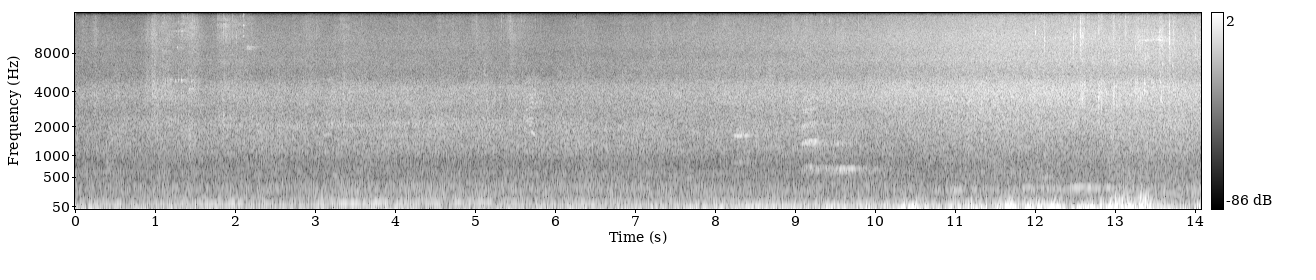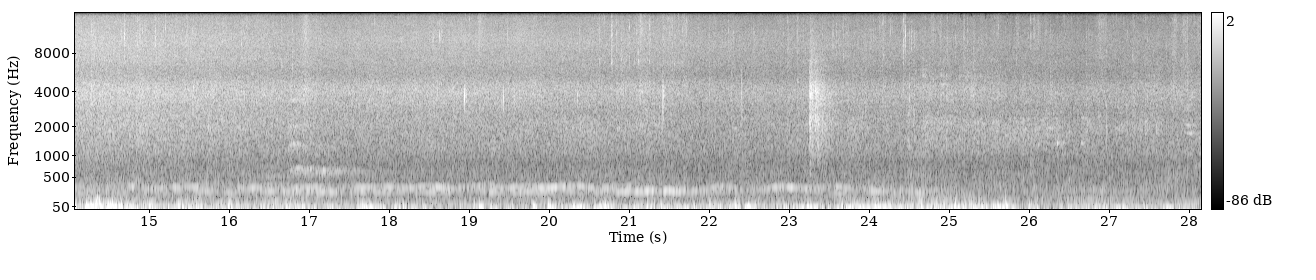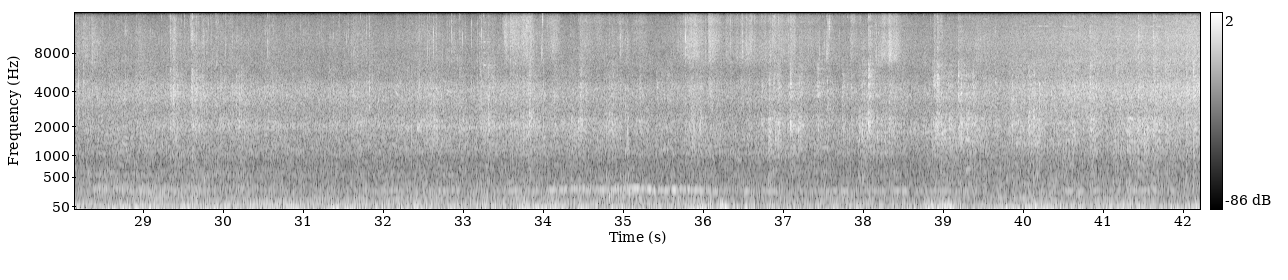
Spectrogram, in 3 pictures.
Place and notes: Walking in the Park, wind and Leaves, Dog, Binaural recordings, Sony PCM D100+ Soundman OKM II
